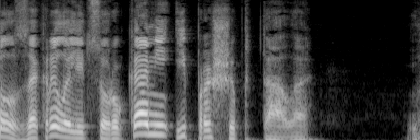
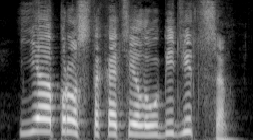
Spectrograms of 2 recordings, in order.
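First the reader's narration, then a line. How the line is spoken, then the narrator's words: Giggling. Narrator (Russian): хихикнула Барбара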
